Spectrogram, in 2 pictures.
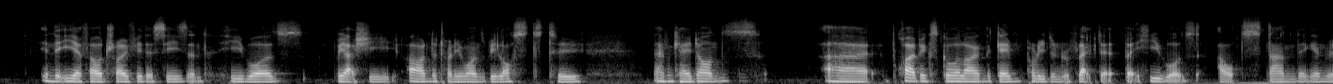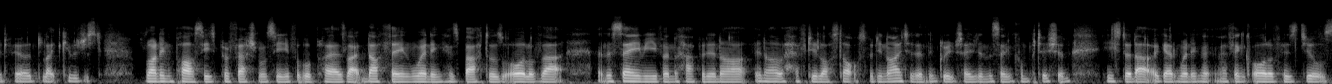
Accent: British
